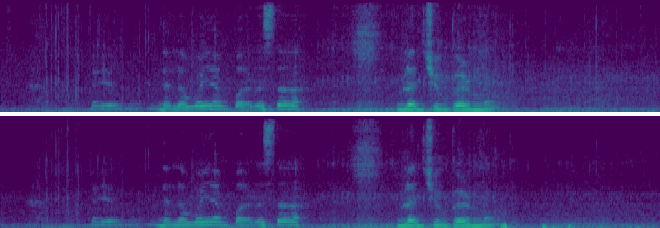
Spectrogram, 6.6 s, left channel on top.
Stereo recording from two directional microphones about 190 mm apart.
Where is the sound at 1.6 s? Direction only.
5° left (ahead or behind).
